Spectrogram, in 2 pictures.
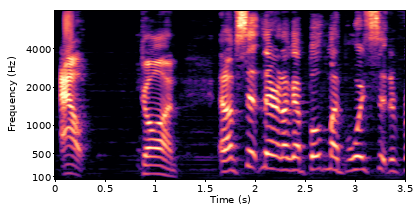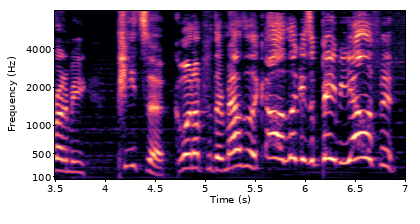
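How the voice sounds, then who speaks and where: A man around his thirties tells personal stories on a livestream in a casual, comedic, animated way, with profanity and self-deprecation. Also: very high-pitched, fast talker. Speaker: live streamer telling personal stories. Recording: music behind the voice. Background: background music.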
